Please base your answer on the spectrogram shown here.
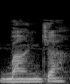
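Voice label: "gbanja", Nigerian Pidgin, male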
